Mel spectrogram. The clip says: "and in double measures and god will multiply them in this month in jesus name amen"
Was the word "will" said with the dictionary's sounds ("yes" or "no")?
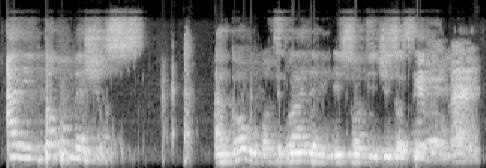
yes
